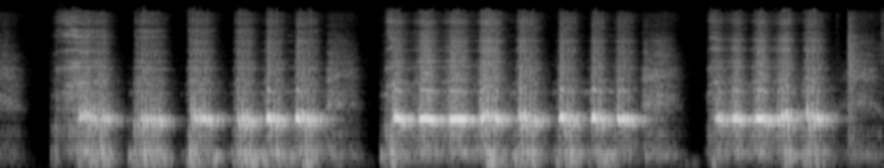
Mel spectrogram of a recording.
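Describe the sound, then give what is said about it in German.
A person whistles an imitation of a black woodpecker's flight call: three bursts of rapid, rolling, trilled notes, each lasting about two seconds with short gaps between, fairly loud. “Ja, der große, im Flug klingt der so.”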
